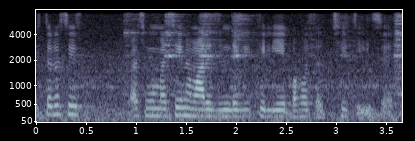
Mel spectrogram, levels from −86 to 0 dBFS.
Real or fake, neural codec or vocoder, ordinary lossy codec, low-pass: real; none; none; 7.2 kHz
